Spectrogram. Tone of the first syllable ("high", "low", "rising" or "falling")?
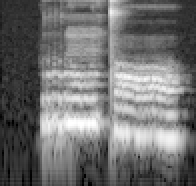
high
